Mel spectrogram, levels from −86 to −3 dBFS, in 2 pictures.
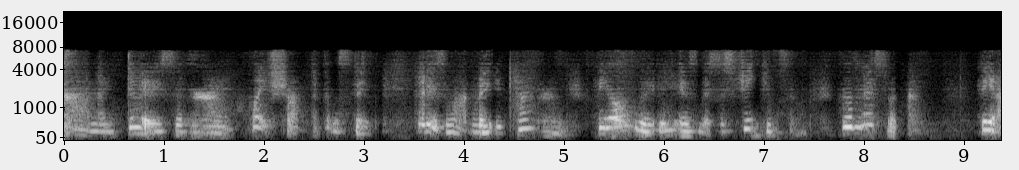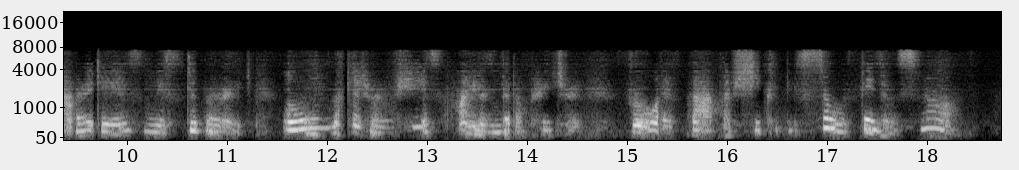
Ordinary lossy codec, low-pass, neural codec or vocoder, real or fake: AAC, 32 kbps; 7.2 kHz; codec, 44.1 kHz, 0.9 kbps, DAC; fake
